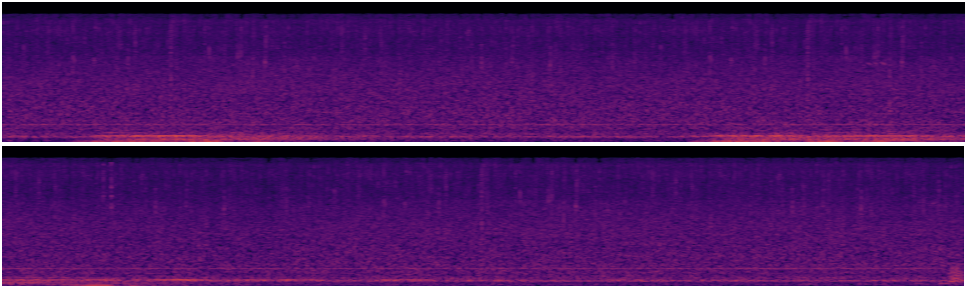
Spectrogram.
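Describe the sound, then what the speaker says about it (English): Steady rain falling in the survival video game DayZ, a constant broadband hiss of raindrops holding evenly for the whole stretch, with a faint low rumble rising and fading in the background. "It's raining again, so it's going to make it a lot easier to come down here"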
